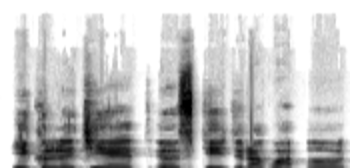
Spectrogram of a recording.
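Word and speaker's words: Ecclesiastes: 영어로는 이클레지에스티즈라고 읽는데, 이것은 교회에서 말씀을 전하는 자, 즉 설교자라고 하는 그런 의미입니다.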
